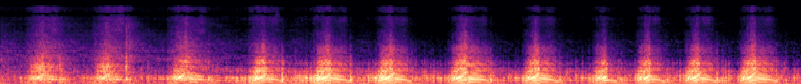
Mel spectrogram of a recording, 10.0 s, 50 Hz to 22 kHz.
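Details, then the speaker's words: Yamaha R1 with Kawasaki switchgear after engine rebuild, new battery, freshly started and only briefly warmed: quick even throttle blips about once a second, revs climbing and dropping cleanly, no knock; strong healthy engine. "Tại Xe mình mới này nổ máy h để cho nó tí xíu nha anh em chứ không có bội thèn thơi nó lực khiếp lắm anh em"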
